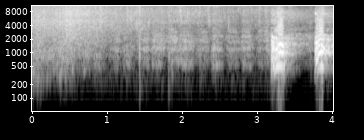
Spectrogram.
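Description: Chocolate Labrador splashing as it wades through shallow pool water, then barking twice in quick succession near the end, two loud barks about half a second apart.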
